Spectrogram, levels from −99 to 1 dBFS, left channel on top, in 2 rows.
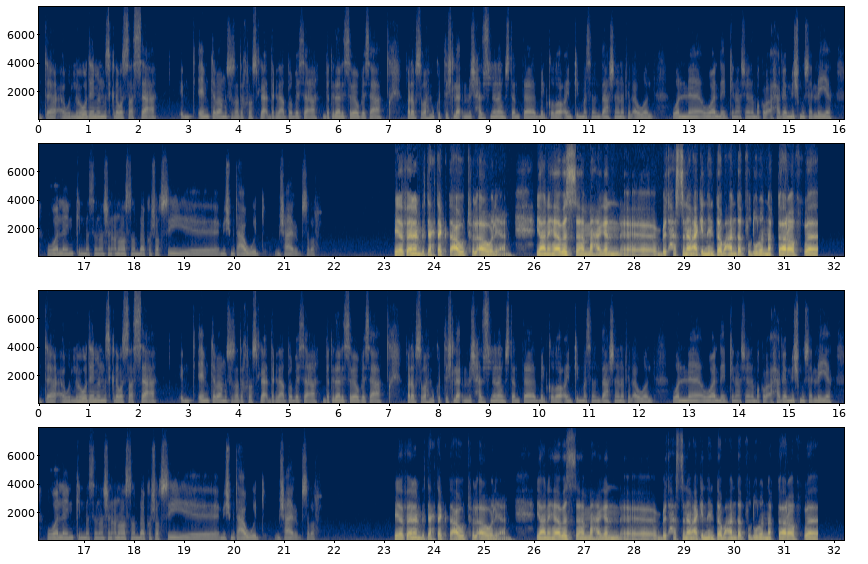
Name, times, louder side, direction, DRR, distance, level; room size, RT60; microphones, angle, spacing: voice 1, 0.0-2.4 2.8-20.5 20.8-21.7, equal, 5° right, 1.3 m, -48 dB
voice 2, 23.2-31.7, left 6 dB, 75° left, 0.4 m, -28 dB
head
